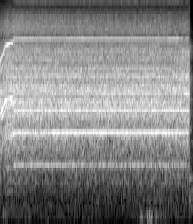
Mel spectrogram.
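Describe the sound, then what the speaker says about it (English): A power drill bores a hole for a bolt during a garden project, a steady high whine running loud and close for nearly three seconds before cutting off. "We're gonna drill this hole, and then we're gonna put a bolt in there"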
